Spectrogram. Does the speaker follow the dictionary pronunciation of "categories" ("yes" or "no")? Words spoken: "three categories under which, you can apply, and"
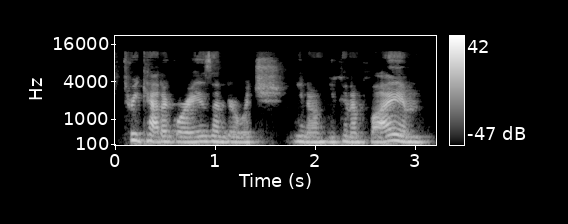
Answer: yes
